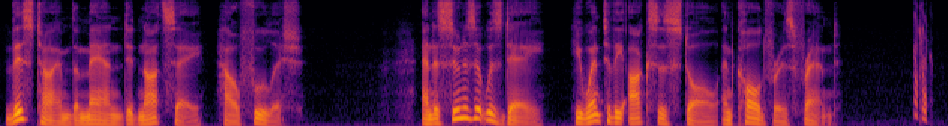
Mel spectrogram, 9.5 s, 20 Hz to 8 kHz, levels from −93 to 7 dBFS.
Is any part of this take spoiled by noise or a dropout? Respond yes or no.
yes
